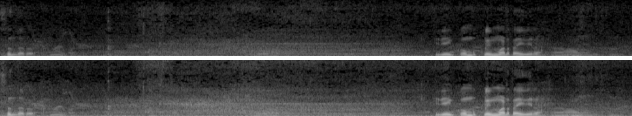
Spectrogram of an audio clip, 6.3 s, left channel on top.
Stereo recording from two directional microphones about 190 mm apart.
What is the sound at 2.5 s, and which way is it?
Vehicle, 50° right (ahead or behind).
